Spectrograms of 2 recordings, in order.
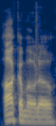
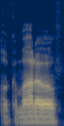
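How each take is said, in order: First: Okamoto said AH-kuh-moh-toh; corrected emphasis. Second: Okamoto said oh-kuh-MAH-toh; misplaced emphasis. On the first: Correcting a player's name, Okamoto stressed at the front. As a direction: hit the first syllable of Okamoto, as AH. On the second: Misreading a player's name, Okamoto stressed as oh-kuh-MAH-toh. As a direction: lean on the third syllable of Okamoto, as MAH. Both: Real, not acted. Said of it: "put the emphasis on the wrong syllable".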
